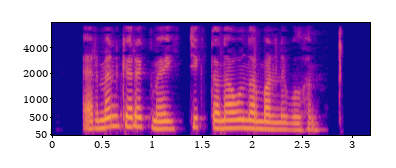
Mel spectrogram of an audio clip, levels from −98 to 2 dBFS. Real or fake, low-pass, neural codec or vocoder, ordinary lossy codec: real; 7.2 kHz; none; MP3, 48 kbps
